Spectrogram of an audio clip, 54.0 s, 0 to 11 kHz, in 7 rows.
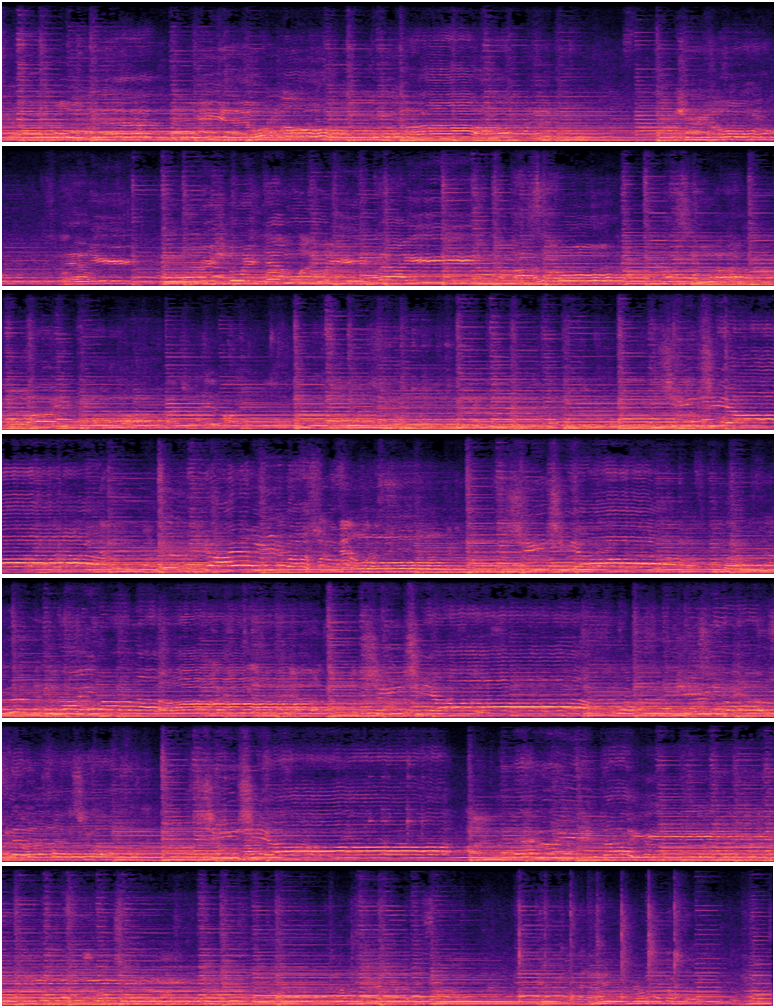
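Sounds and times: man singing: 0.0 - 54.0
strummed acoustic guitar: 0.0 - 54.0.

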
